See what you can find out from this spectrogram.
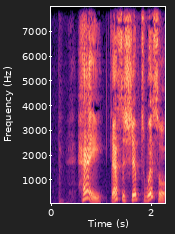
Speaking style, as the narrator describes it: I cried

